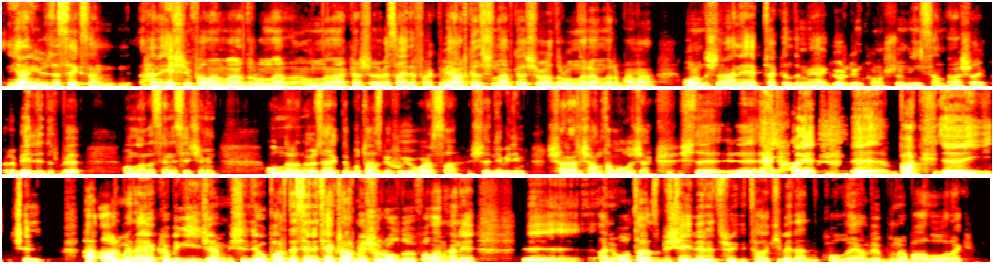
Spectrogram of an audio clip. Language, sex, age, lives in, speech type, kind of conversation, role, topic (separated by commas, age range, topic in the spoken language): Turkish, male, 25-29, Germany, conversation, unstructured, none, Sosyal medyada gerçek benliğini gösterebiliyor musun?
